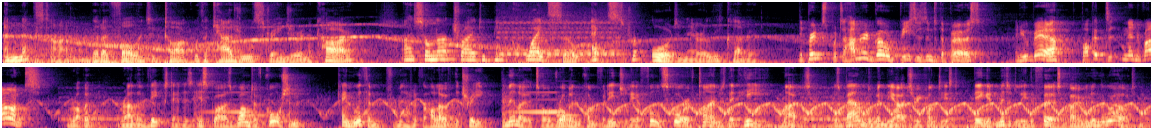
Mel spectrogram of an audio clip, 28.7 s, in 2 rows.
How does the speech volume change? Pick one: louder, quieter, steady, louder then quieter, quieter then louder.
steady.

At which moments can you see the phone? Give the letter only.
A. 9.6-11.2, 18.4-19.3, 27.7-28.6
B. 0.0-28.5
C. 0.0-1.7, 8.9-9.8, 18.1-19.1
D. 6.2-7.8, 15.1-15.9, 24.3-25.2
D.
